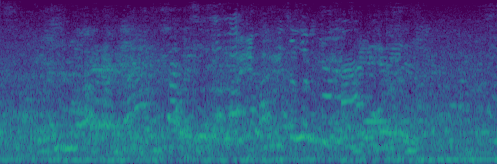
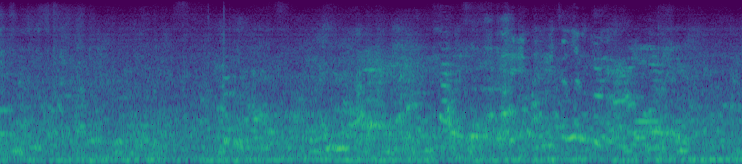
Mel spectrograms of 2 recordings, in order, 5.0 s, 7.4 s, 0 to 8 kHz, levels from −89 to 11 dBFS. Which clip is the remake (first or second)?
second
